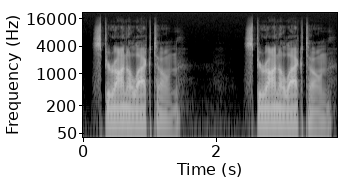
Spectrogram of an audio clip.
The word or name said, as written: Spironolactone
